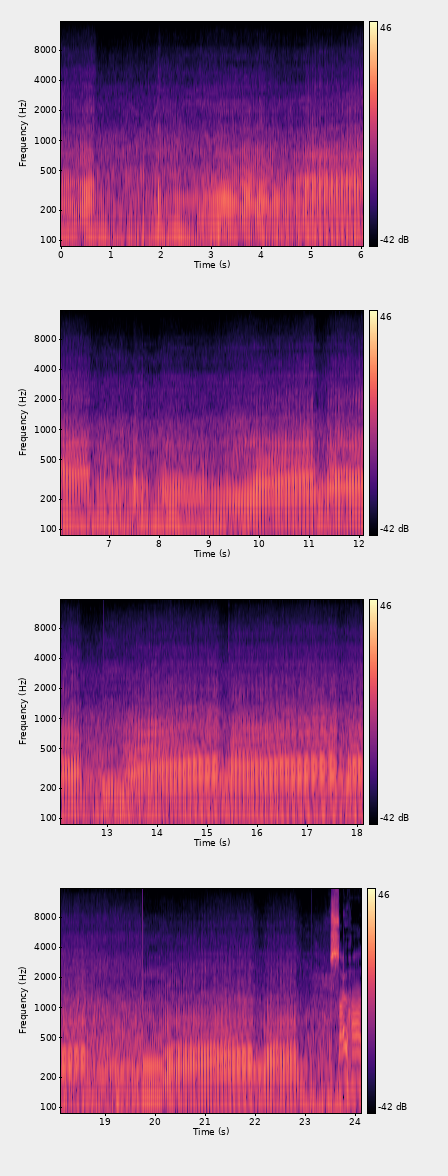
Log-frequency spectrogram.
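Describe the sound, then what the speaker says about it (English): A Honda Africa Twin motorcycle engine pulls hard along a sunny country road, its loud, close drone climbing in pitch through repeated accelerations and gear changes for the whole stretch. "So hard not to just keep accelerating when the bike sounds this good."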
